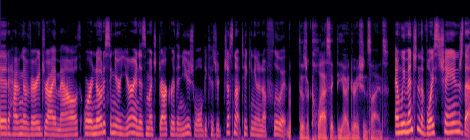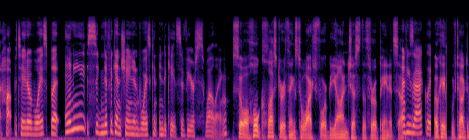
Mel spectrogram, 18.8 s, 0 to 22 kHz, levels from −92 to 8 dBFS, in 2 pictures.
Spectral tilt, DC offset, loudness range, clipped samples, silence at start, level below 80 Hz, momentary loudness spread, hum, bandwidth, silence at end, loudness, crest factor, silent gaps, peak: -5 dB/octave; under 0.1%; 6 LU; under 0.1%; 0 s; -42 dBFS; 10 LU; none; 13.5 kHz; 0 s; -24 LUFS; 20 dB; none; -4 dBFS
